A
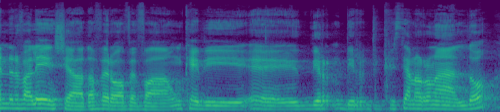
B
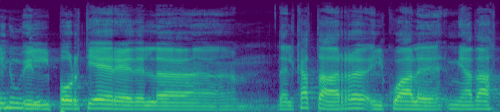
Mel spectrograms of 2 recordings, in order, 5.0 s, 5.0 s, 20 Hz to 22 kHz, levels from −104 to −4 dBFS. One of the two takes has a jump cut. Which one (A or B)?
B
